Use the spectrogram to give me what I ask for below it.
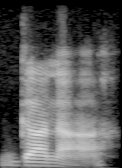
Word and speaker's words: going to: are you are important pronunciation note going to sounds like Ghana when we're talking about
